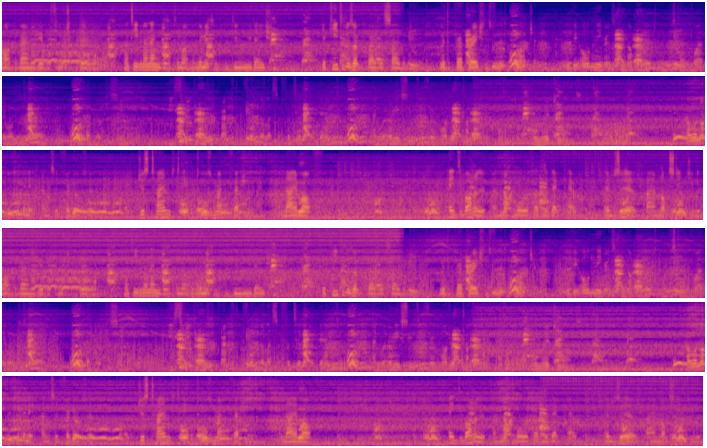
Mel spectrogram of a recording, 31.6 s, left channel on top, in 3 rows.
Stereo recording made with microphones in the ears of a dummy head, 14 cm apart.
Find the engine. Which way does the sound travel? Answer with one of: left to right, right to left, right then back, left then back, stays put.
stays put.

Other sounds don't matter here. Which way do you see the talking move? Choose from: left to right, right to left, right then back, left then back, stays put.
right then back.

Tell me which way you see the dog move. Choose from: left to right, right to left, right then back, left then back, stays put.
stays put.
